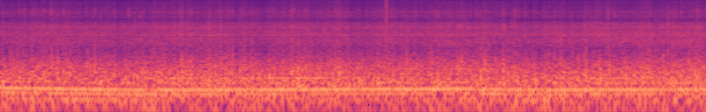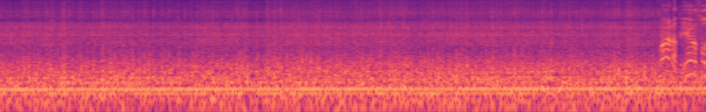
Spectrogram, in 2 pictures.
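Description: A motorcycle cruises at highway speed in sixth gear, with a loud, constant engine drone and wind rush that hold steady throughout, with no pauses or gear changes.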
